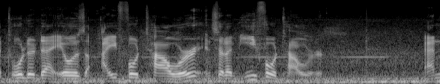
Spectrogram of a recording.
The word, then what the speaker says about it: Eiffel Tower: And she says Eiffel Tower, okay guys? She pronounces it Eiffel Tower. I told her that it's not Eiffel Tower, it's Eiffel Tower.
